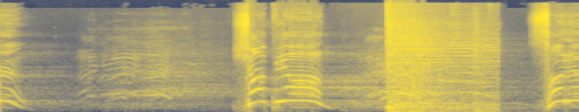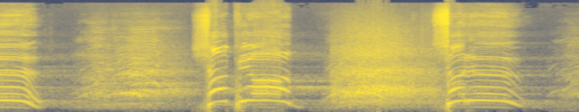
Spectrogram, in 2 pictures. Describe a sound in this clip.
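A crowd of fans chants and cheers.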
